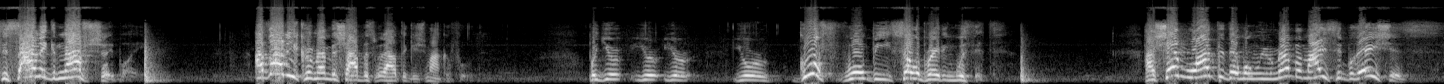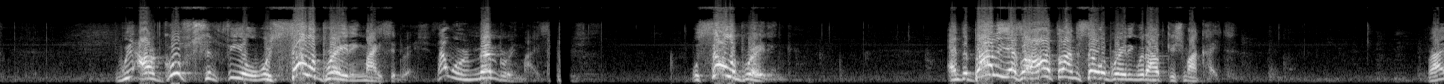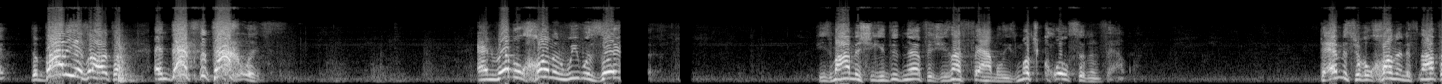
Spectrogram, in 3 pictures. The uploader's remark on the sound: Shiur recorded in Yeshivas Ohr Reuven, Monsey, NY.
